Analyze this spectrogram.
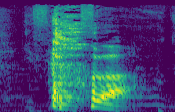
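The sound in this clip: A throat clearing and cough from someone with slight throat irritation: two short, rough voiced bursts close together, fairly loud against a quiet background, with no talk around them.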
